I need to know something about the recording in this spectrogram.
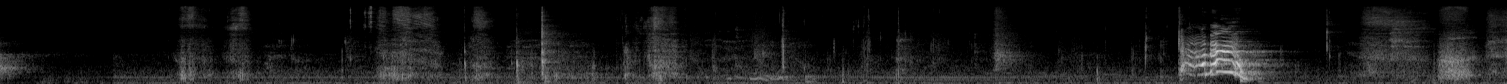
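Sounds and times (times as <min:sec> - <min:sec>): person chewing noodles: 0:01.7 - 0:11.8.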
